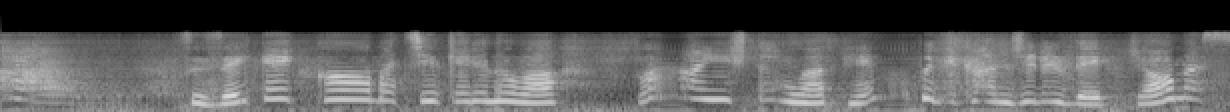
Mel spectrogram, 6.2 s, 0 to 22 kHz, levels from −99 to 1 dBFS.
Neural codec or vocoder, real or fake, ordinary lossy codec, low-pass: codec, 16 kHz, about 1 kbps, DyCAST, with the encoder's durations; fake; none; 7.2 kHz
